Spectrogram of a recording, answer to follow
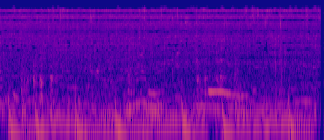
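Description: Tandoori chicken and kebabs sizzling steadily on a hot iron sizzler plate.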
